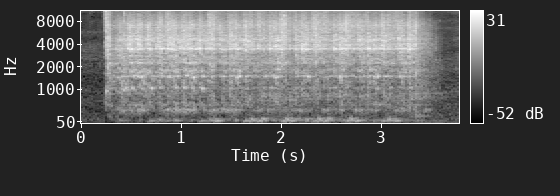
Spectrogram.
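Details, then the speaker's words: Blown-engine Pontiac, oil on the floor, on nitrous: loud uneven chuffing with irregular spacing, running rough and missing; nitrous seems to fire outside the engine, cause not confirmed. "it's not getting into the engine it's just like firing outside of the engine"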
